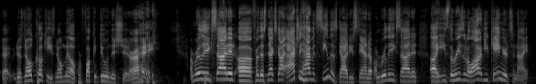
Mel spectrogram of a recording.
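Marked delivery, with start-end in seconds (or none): none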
